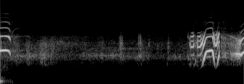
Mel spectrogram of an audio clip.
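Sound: northern lapwing call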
